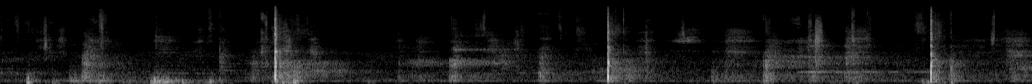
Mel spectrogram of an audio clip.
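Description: Tennis rally: a racquet strung with Big Hitter Silver round polyester string strikes the ball three times, about three seconds apart, each a sharp crack. Fainter hits from the far end of the court and ball bounces come in between. Each sound echoes briefly in the indoor hall.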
